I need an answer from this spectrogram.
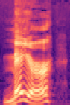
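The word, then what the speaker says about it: Meijer: I interviewed former Representative Peter Mayer, and I said that correctly the first time, and then I delved into calling him Meyer, Meyer, Meyer. That is so wrong. I was mired in that incorrect pronunciation,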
